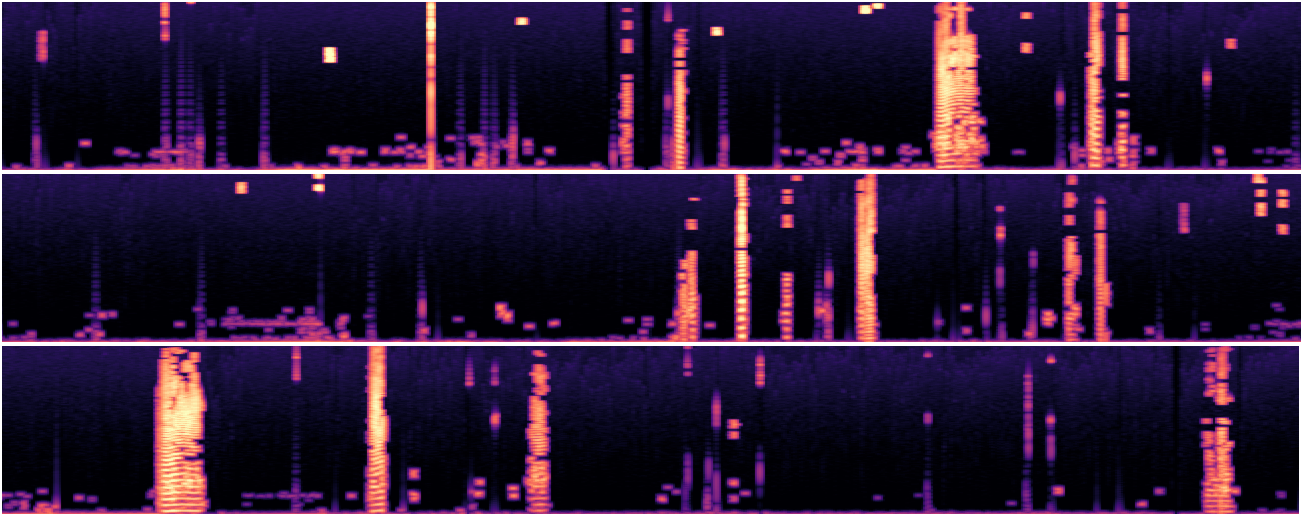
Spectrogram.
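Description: Laptop keys click and tap in a quiet room.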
